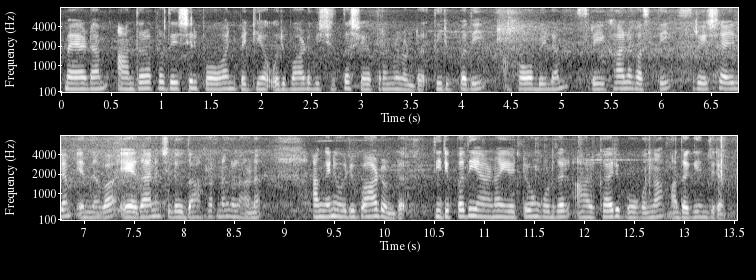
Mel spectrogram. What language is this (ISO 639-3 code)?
mal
